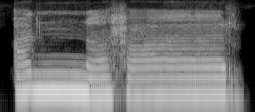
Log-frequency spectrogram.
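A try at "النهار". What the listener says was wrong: Nah, ra tebal, harf ra-nya tebal. An-nahar. Nah, jika datang harf ra, pangkal lidah naik ke atas, sama dengan kata yang satu lagi.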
